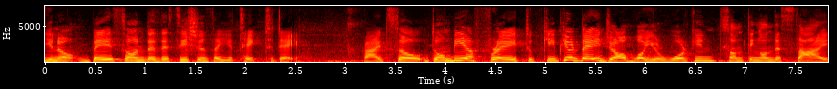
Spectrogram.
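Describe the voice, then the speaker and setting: A woman's fairly high, animated voice with lively intonation, a fairly quick pace and a non-native accent. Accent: foreign accent, reduced from thicker. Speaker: agency founder and CEO. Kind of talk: podcast interview.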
